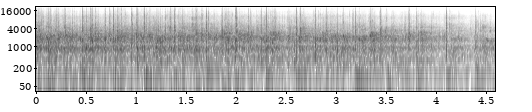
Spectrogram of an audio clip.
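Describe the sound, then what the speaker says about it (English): Attendees at a school board of education meeting give honored high school students a loud round of applause, dense clapping that tapers off toward the end. "So if we can give Jesse and Lillian a round of applause."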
